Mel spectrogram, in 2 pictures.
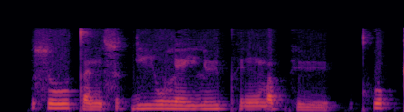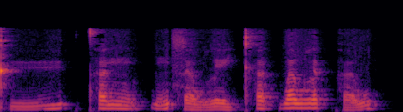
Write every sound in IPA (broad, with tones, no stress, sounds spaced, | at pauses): s uː˥ t̪ ɐ˨ n s ʊ˧ k̚ j iː˥ w l e˧ j l yː˧ pʰ ɪ˨˧ ŋ m ɐ˧ p̚ h yː˨˩ | kʷʰ ɐ˥ p̚ kʰ yː˨˥ | t̪ʰ ɐ˧ n ŋ ʊ˨˥ k̚ ɪ˨˥ ŋ s ɐ˨˩ w l e˨˩ j kʰ ɐ˧ k̚ w ɐ˥ w l ɐ˥ k̚ h ɐ˨˥ w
